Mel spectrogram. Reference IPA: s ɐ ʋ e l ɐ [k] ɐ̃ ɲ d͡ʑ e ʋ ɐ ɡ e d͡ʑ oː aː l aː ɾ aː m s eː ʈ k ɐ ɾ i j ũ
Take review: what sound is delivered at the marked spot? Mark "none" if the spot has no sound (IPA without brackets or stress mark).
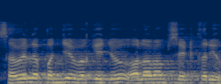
p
